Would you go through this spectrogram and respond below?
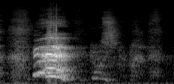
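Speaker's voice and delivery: loud, high-pitched creature laugh; high monster cackle. Acted. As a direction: cackle like a gleeful goblin. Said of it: "And the other guy goes".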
